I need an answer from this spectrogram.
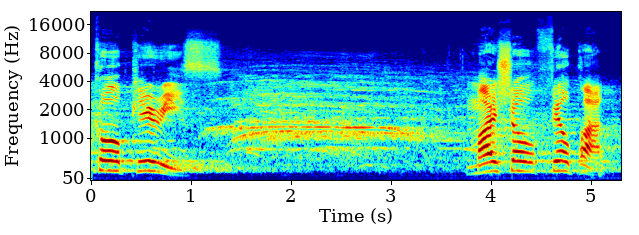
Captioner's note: audience claps and cheers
